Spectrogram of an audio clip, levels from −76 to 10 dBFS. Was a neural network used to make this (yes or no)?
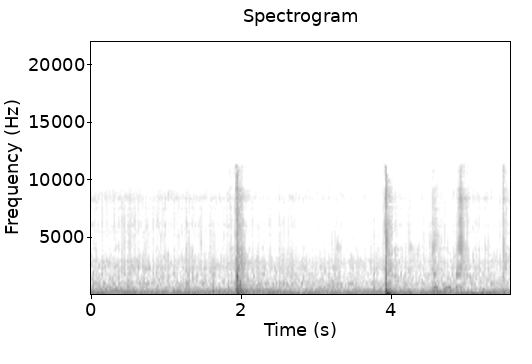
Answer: yes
